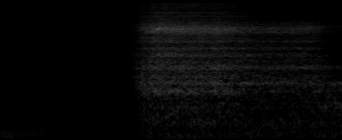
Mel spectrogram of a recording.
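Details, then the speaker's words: Loud, hissing, snorting breath rising and holding after a quiet moment, snoring heard in the background during a recording. "Je sais pas si vous entendez ronfler là."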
